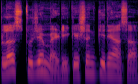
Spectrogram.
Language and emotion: Goan Konkani, neutral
